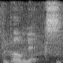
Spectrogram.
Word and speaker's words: Bo Nix: And then No Bix, or correctly pronounced Bo Nix.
